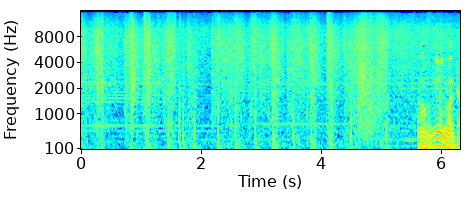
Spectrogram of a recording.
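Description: Footsteps thud quickly on stone.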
